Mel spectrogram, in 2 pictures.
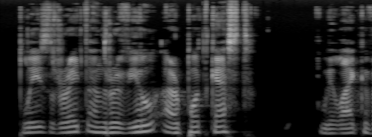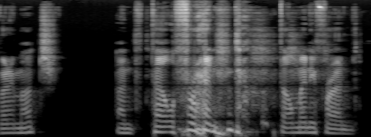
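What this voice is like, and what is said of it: Put-on Bulgarian accent. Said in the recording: “your lovely accent ... Bulgarian”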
